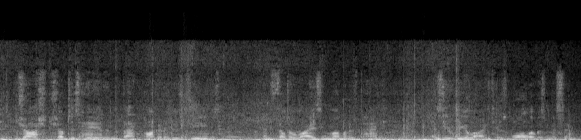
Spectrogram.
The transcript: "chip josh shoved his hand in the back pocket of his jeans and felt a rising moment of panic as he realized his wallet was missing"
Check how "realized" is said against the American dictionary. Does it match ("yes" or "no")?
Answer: yes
